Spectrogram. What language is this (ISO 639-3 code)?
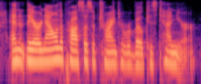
eng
